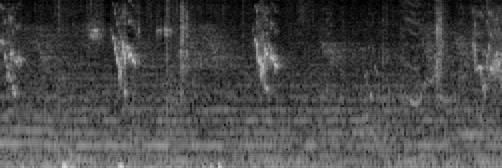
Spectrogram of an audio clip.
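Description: Budgies in a cage with eggs chirp in short bright bursts, several calls spaced irregularly over a low background hum, fairly close, with no talking.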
